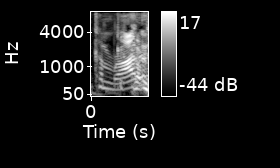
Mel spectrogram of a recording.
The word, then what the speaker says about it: camaraderie: Hill and then Tua goes like you mean camaraderie camaraderie he's like yeah how do you say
